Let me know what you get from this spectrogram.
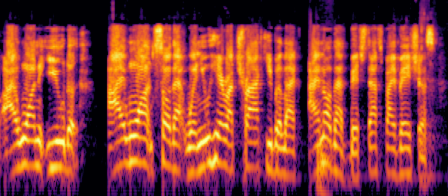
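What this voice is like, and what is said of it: Jamaican-English accent, deep voice. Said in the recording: “the raw Jamaican mix with English accent ... that manly, womanly voice”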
